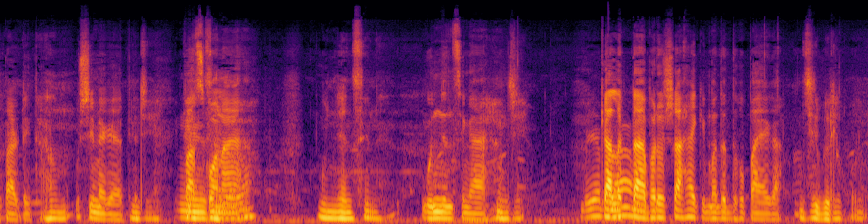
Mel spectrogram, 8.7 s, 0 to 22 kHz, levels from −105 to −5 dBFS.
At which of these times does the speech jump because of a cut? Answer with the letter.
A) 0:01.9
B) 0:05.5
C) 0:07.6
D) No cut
A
